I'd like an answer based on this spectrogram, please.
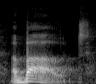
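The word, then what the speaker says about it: about: उसी पर स्ट्रेस है, यानी इसको हम यहाँ ए को पढ़ेंगे श्व साउंड की तरह, और इसको हम, इस वर्ड को हमको पढ़ना चाहिए ऐसे अबाउट, आधा अ पढ़ेंगे अबाउट, न कि अबाउट या अबाउट भी नहीं बोलेंगे क्योंकि पूरा अ नहीं बोलना है, जरा सा आधा अ बोलना है अबाउट।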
